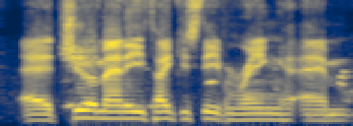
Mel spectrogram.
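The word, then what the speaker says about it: Tchouaméni: an erratic player um I got the correct pronunciation uh chuamani thank you Stephen ring and what did I say chuchimando but um I mean he's he's an excellent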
